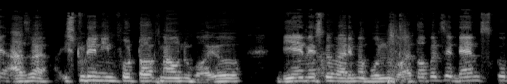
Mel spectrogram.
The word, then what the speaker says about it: BAMS: डब्लुएचओ पनि भनिन्छ होइन त्यस्तै बिएएमएस ब्याम्स पनि भनिन्छ बिएएमएस बिएएमएस पनि भनिन्छ सो बिएएमएसलाई ब्याम्स भन्नुभन्दा पनि बिएएमएसलाई बिएएमएस नै भन्दा बेटर सुनिने राम्रो रिजल्ट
